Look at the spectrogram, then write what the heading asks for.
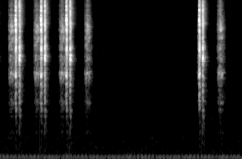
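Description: An SLR camera's shutter curtain snaps down and up in crisp, close paired clicks, several quick releases, a pause, then one more pair, in a quiet room.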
